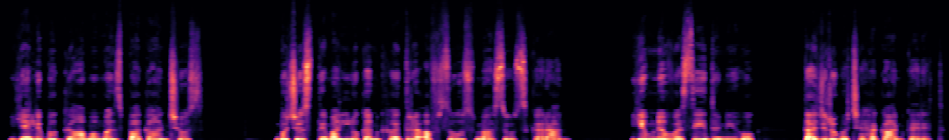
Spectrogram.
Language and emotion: Kashmiri, sad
